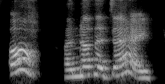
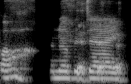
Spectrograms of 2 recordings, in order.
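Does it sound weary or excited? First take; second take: excited; weary. First: It sounds excited and eager. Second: It sounds weary and resigned.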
